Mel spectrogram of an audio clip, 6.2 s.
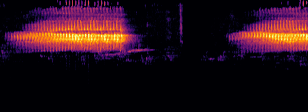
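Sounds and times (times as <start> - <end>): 
bird buzzy high-pitched trill: 0.1 - 3.6, 4.6 - 6.1.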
